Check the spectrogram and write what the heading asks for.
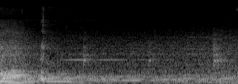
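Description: A man's voice trails off, a short click follows, and then a low steady background hum carries on in the room.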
